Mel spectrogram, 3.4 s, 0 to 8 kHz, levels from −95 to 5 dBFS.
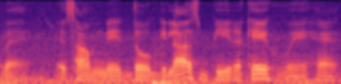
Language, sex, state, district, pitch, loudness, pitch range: Hindi, male, Haryana, Jhajjar, 100 Hz, -17 LUFS, 95-105 Hz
